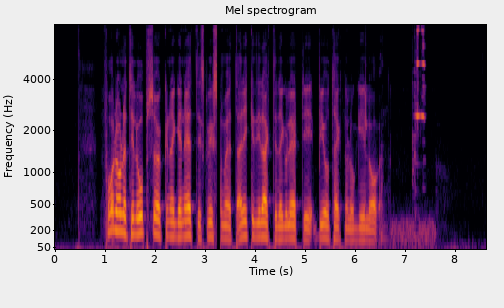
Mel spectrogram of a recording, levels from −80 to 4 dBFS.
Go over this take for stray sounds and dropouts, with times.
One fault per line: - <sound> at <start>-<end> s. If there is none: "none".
- dropout at 3.2-3.3 s
- squeak at 7.1-7.4 s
